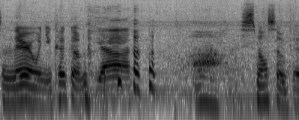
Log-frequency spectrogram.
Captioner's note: giggles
